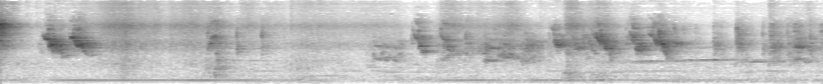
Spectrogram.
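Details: A budgerigar eating coriander chirps in quick, scratchy bursts of high notes, with a low steady hum underneath.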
